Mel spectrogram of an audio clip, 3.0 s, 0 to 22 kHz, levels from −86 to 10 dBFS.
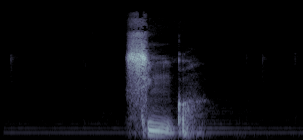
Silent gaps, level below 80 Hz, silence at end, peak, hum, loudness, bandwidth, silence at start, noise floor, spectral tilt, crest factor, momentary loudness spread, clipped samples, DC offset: none; -72 dBFS; 1.1 s; -6 dBFS; none; -19 LUFS; 16.5 kHz; 1.25 s; -74 dBFS; -1.5 dB/octave; 24 dB; 20 LU; under 0.1%; under 0.1%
